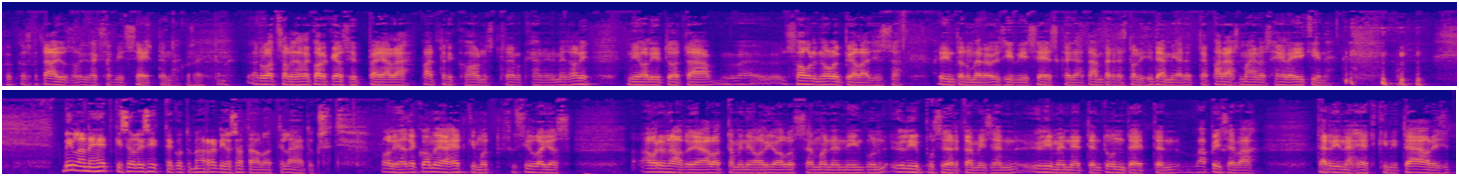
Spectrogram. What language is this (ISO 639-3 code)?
fin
